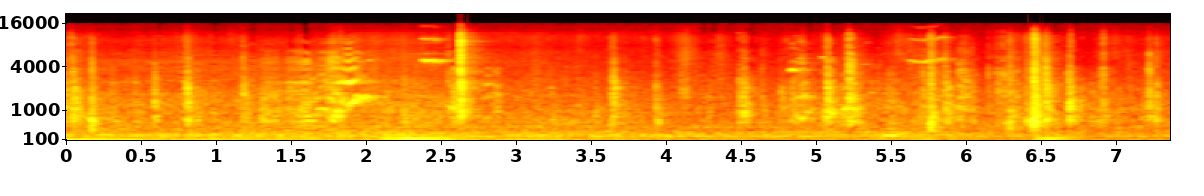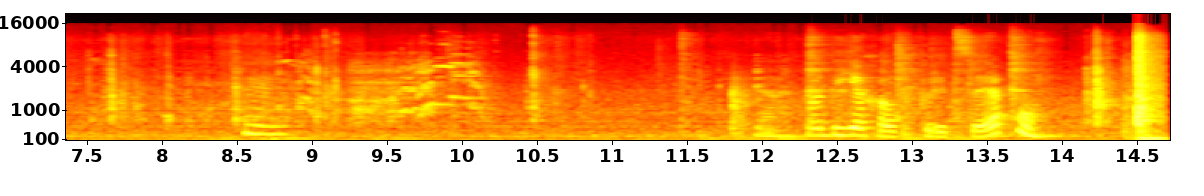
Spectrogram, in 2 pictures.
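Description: Plastic toys click and clatter on a wooden table.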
